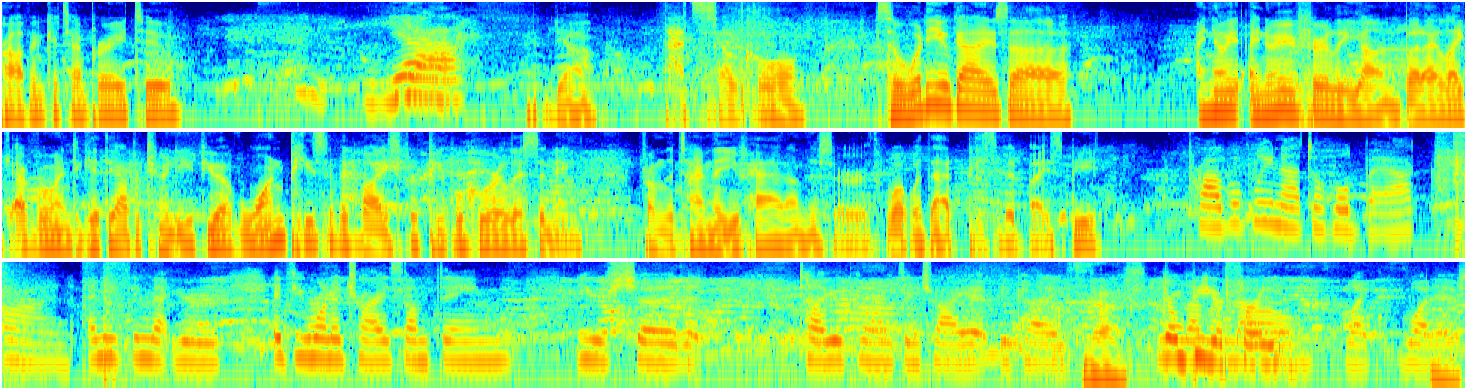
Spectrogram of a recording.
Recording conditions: background noise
